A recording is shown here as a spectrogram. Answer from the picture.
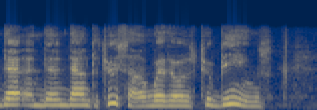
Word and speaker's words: Tucson: He's the one that called it Tuxen. Yeah, he called it Tuxen by the way, which is uh the way that D would say it.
